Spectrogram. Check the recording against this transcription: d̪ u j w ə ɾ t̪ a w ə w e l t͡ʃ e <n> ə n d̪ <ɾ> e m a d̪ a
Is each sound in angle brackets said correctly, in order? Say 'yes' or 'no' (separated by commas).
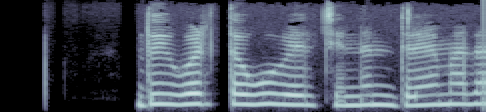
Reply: yes, yes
